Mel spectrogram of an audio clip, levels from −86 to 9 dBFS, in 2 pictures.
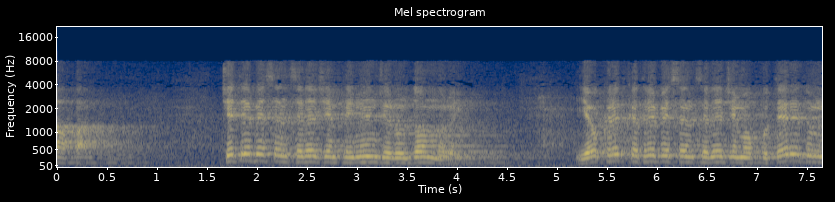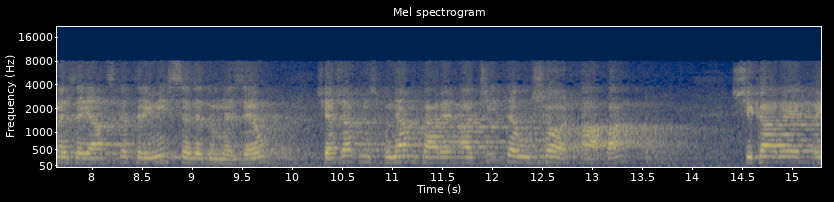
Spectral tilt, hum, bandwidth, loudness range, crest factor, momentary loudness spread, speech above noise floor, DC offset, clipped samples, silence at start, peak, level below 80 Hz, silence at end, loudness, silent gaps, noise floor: -4 dB/octave; none; 8.4 kHz; 2 LU; 18 dB; 16 LU; 23 dB; under 0.1%; under 0.1%; 0 s; -2 dBFS; -56 dBFS; 0 s; -19 LUFS; none; -42 dBFS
